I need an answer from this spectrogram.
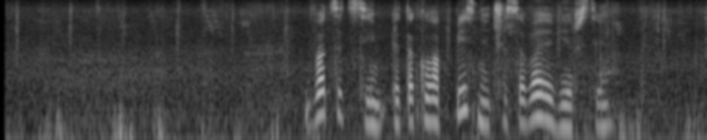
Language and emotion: Russian, neutral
